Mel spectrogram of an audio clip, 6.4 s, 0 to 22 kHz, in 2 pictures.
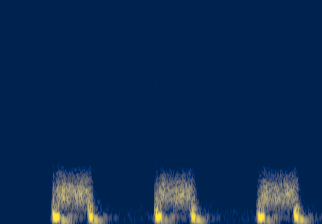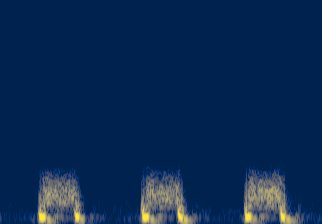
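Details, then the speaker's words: Auscultation at the mitral focus: steady heartbeat near 58 a minute with a blowing systolic murmur filling the gap between first and second sounds, mitral insufficiency (regurgitation). "agora se fosse no foco mitral seria uma insuficiência mitral"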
